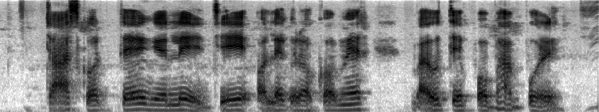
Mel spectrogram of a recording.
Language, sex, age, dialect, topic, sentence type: Bengali, male, 18-24, Jharkhandi, agriculture, statement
